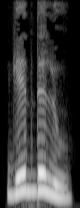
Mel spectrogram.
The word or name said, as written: ಕುದ್ದಲ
